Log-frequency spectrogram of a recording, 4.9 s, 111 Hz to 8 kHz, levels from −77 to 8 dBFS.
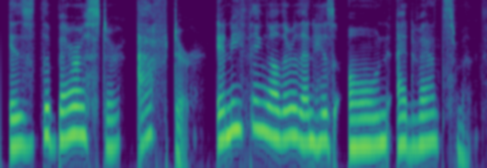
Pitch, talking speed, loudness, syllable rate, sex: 220 Hz, 125 wpm, -17 LUFS, 4.6 syllables/s, female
